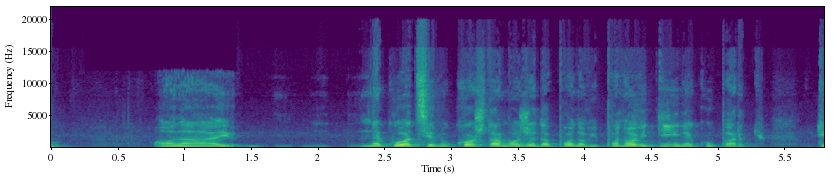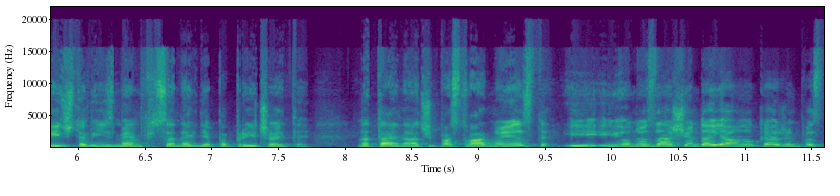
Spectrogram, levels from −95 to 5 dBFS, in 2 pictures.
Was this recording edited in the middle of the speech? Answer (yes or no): no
